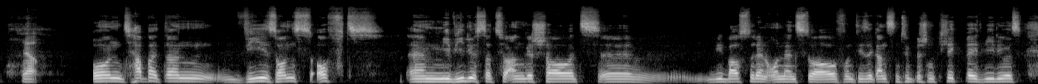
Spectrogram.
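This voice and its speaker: Speaking at a fairly slow pace, a man with a medium pitch and a dark, mellow tone keeps his intonation fairly even on a very clean recording with a silent background. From Bavaria, Germany. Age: 30s. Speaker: e-commerce coaching client. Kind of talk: interview. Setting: in person on Mallorca.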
